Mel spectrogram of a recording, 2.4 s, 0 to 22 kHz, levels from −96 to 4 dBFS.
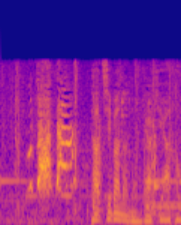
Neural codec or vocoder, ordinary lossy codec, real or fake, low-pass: none; none; real; 7.2 kHz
